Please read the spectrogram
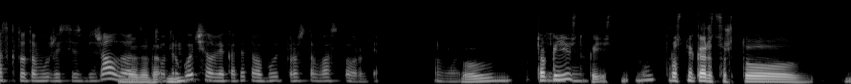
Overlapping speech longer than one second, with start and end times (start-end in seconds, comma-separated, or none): none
